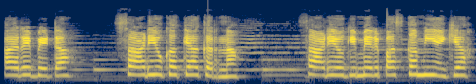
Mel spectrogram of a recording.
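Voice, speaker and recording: A woman's voice: very high-pitched, flat delivery, normal speed, a bit bright, faint music behind. A woman voicing a mother in a cartoon who defends her daughter, with a wounded, defensive manner. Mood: hurt. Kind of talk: cartoon voice acting.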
